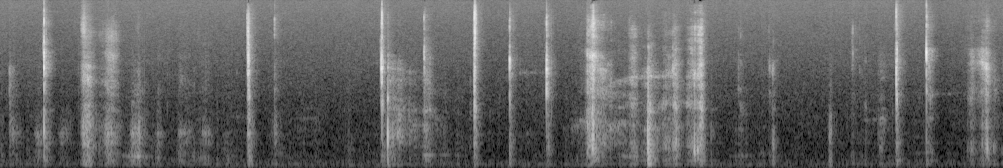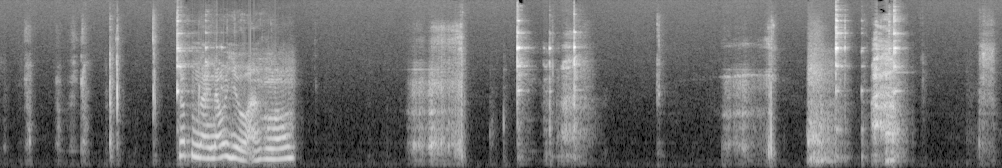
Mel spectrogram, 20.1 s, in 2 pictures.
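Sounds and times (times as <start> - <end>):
person chewing rice: 0.1 - 2.9, 3.8 - 11.7.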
